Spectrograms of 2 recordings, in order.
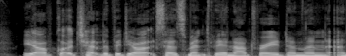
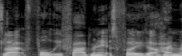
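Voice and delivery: normal talking voice

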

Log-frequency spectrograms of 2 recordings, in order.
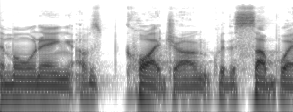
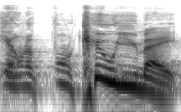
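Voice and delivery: fast, high, louder mock aggression; mock threat; 9 semitones higher, 6 dB louder, faster than usual. Boxer threatening his opponent, mock aggressive. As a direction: rattle off a put-on hard-man threat.

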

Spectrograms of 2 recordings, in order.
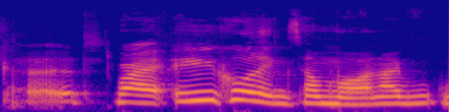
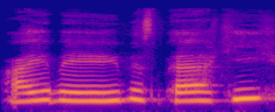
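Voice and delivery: chirpy Liverpool accent, a bit higher; 4 semitones higher than usual. Shown as a demonstration. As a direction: say it like a Liverpool girl. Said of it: "I do a Liverpool accent".

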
